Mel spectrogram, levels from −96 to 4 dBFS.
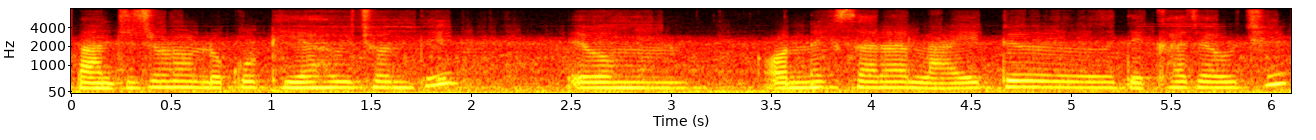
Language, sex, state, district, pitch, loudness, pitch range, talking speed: Odia, female, Odisha, Khordha, 200 Hz, -16 LUFS, 195-210 Hz, 110 wpm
